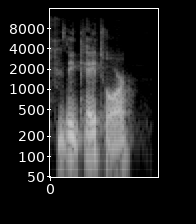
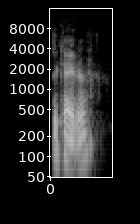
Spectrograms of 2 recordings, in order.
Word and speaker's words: Decatur: That I know how to pronounce. It's not Decatur. It's Decatur.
